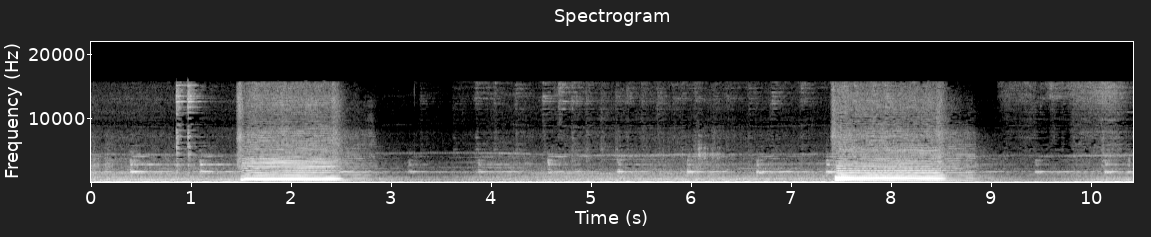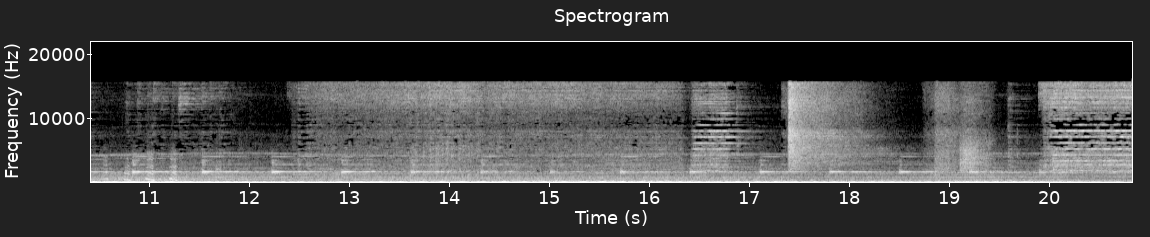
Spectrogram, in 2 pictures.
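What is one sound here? A diesel locomotive engine rumbles steadily close by.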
